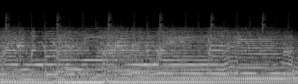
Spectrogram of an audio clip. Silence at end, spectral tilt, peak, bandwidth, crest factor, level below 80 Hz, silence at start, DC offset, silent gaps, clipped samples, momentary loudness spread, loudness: 0 s; -7 dB/octave; -8 dBFS; 10 kHz; 12 dB; -30 dBFS; 0 s; under 0.1%; none; under 0.1%; 2 LU; -19 LUFS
